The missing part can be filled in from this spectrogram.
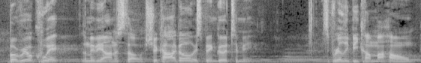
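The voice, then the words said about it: Slight southern twang. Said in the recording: “a little southern twang”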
